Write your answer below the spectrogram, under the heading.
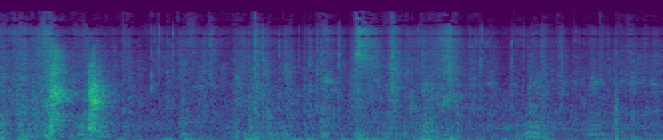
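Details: Newborn standard Shiba Inu puppies meet an unfamiliar puppy while adult Ritsu-chan relaxes nearby. Two sharp, bright yips come early, then softer scattered squeaks and yelps among the rustling of the puppies moving about.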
